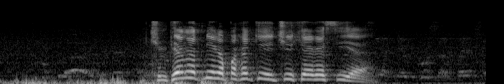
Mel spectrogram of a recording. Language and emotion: Russian, positive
